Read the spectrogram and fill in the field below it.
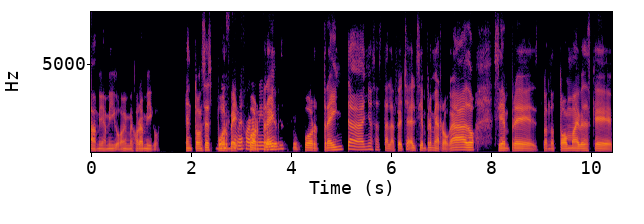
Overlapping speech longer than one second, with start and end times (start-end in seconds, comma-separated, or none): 2.5-3.8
